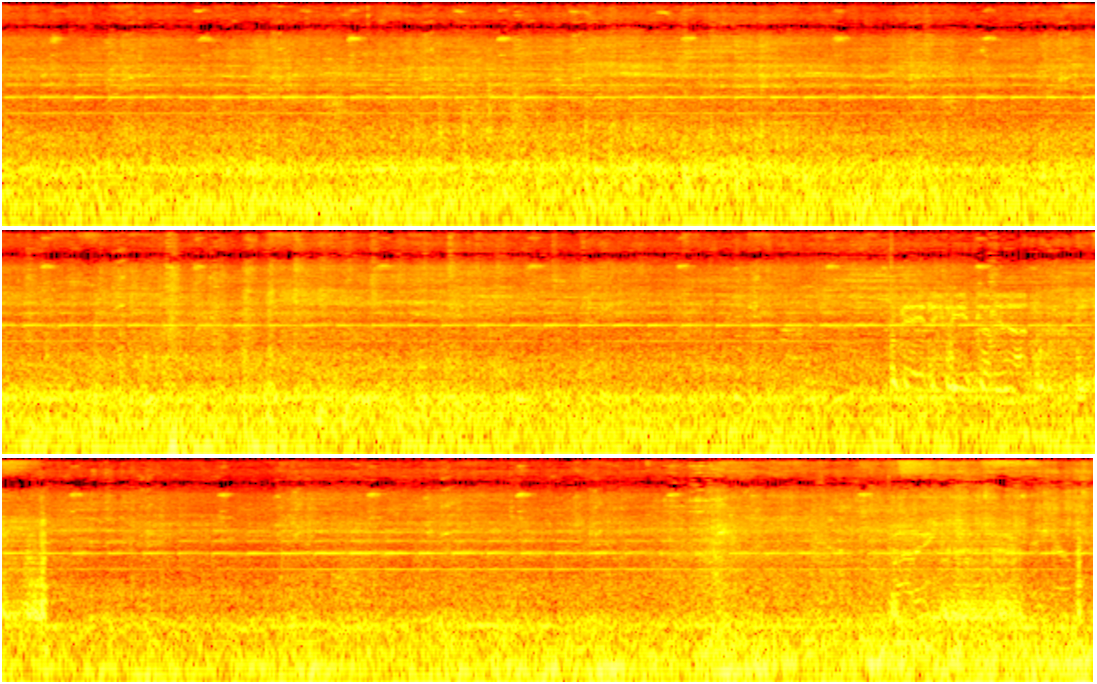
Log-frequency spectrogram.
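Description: Steady rumble of a Union Pacific coal train, with a thin constant whine over it. About twenty seconds in, a short rising sound joins briefly and cuts off sharply.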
